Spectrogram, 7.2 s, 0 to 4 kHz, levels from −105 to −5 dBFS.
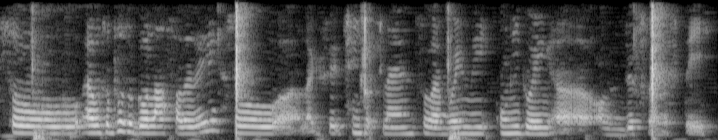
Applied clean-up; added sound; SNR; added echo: classical method log-MMSE.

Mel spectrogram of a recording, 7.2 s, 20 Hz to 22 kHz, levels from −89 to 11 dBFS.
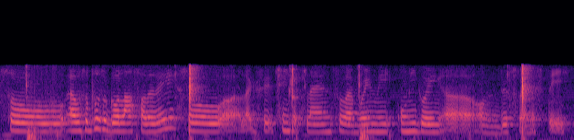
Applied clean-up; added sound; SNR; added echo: none; Fire; 5 dB; none.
